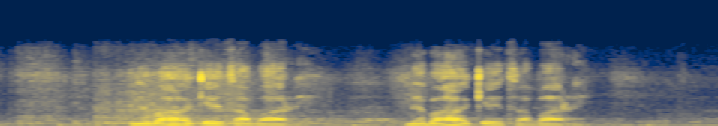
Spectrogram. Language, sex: Southern Sotho, male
